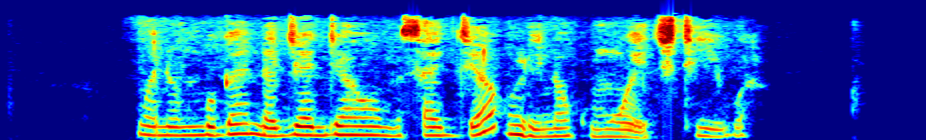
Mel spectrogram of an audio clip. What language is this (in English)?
Ganda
